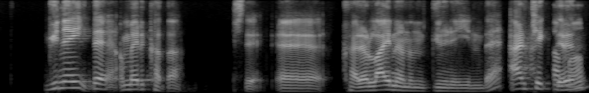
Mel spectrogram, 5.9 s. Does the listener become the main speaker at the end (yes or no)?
no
